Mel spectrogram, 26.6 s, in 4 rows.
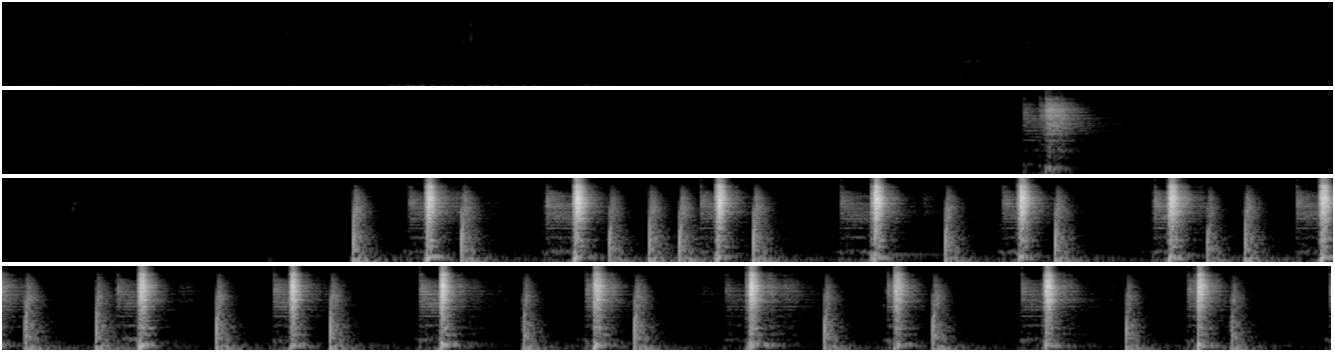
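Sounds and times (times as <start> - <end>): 
percussion bridge hi-hat: 15.2 - 26.5.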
